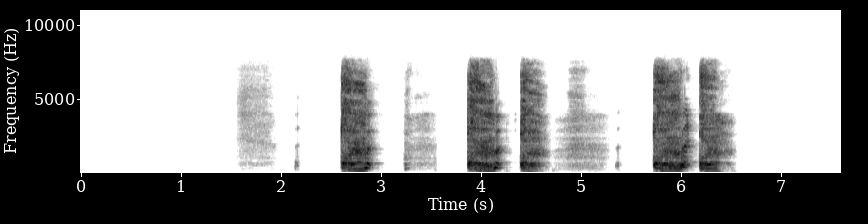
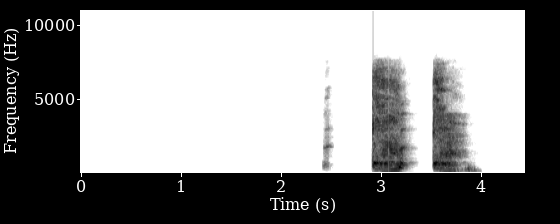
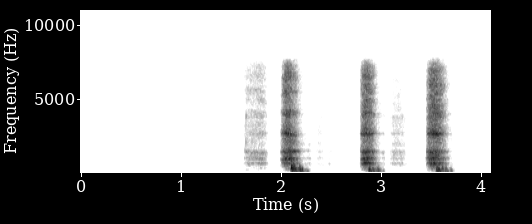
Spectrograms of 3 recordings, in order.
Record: three_cough_length: 7.6 s
three_cough_amplitude: 32767
three_cough_signal_mean_std_ratio: 0.38
cough_length: 4.4 s
cough_amplitude: 32767
cough_signal_mean_std_ratio: 0.31
exhalation_length: 4.1 s
exhalation_amplitude: 27086
exhalation_signal_mean_std_ratio: 0.29
survey_phase: beta (2021-08-13 to 2022-03-07)
age: 18-44
gender: Female
wearing_mask: 'No'
symptom_cough_any: true
symptom_runny_or_blocked_nose: true
symptom_shortness_of_breath: true
symptom_sore_throat: true
symptom_diarrhoea: true
symptom_fatigue: true
symptom_headache: true
smoker_status: Ex-smoker
respiratory_condition_asthma: false
respiratory_condition_other: false
recruitment_source: Test and Trace
submission_delay: 1 day
covid_test_result: Positive
covid_test_method: RT-qPCR
covid_ct_value: 17.1
covid_ct_gene: ORF1ab gene
covid_ct_mean: 18.3
covid_viral_load: 960000 copies/ml
covid_viral_load_category: Low viral load (10K-1M copies/ml)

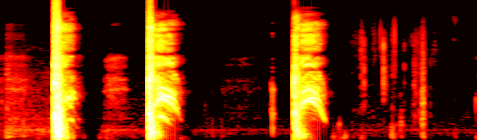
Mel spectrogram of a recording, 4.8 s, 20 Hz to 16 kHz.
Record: three_cough_length: 4.8 s
three_cough_amplitude: 32768
three_cough_signal_mean_std_ratio: 0.25
survey_phase: beta (2021-08-13 to 2022-03-07)
age: 18-44
gender: Male
wearing_mask: 'No'
symptom_none: true
smoker_status: Prefer not to say
respiratory_condition_asthma: false
respiratory_condition_other: false
recruitment_source: REACT
submission_delay: 0 days
covid_test_result: Negative
covid_test_method: RT-qPCR
influenza_a_test_result: Unknown/Void
influenza_b_test_result: Unknown/Void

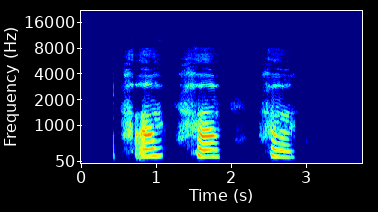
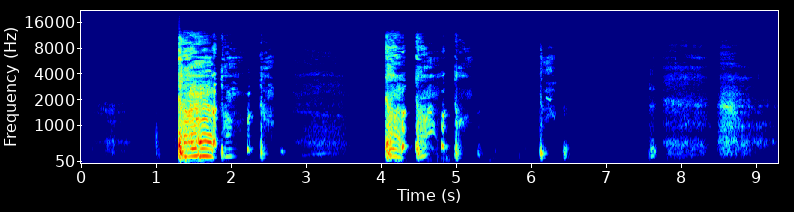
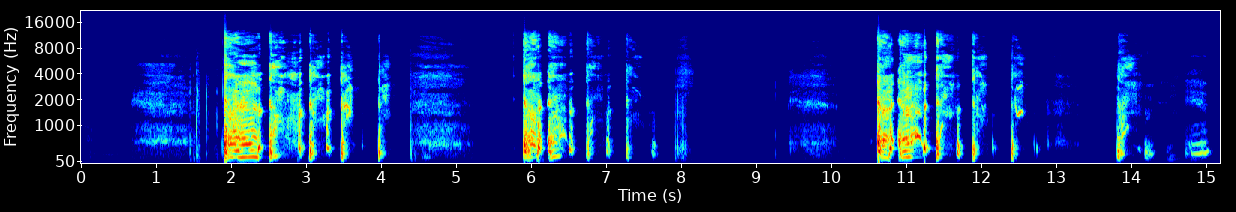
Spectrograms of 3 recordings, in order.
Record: exhalation_length: 3.8 s
exhalation_amplitude: 15579
exhalation_signal_mean_std_ratio: 0.43
cough_length: 9.3 s
cough_amplitude: 32767
cough_signal_mean_std_ratio: 0.26
three_cough_length: 15.2 s
three_cough_amplitude: 32768
three_cough_signal_mean_std_ratio: 0.32
survey_phase: beta (2021-08-13 to 2022-03-07)
age: 18-44
gender: Female
wearing_mask: 'No'
symptom_cough_any: true
symptom_new_continuous_cough: true
symptom_runny_or_blocked_nose: true
symptom_sore_throat: true
symptom_headache: true
symptom_onset: 3 days
smoker_status: Never smoked
respiratory_condition_asthma: false
respiratory_condition_other: false
recruitment_source: Test and Trace
submission_delay: 1 day
covid_test_result: Positive
covid_test_method: RT-qPCR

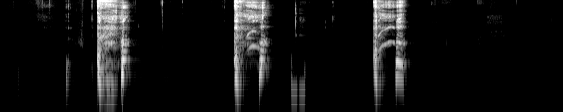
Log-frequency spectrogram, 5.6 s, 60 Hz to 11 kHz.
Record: three_cough_length: 5.6 s
three_cough_amplitude: 32768
three_cough_signal_mean_std_ratio: 0.26
survey_phase: beta (2021-08-13 to 2022-03-07)
age: 65+
gender: Female
wearing_mask: 'No'
symptom_none: true
smoker_status: Ex-smoker
respiratory_condition_asthma: false
respiratory_condition_other: false
recruitment_source: REACT
submission_delay: 2 days
covid_test_result: Negative
covid_test_method: RT-qPCR
influenza_a_test_result: Negative
influenza_b_test_result: Negative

